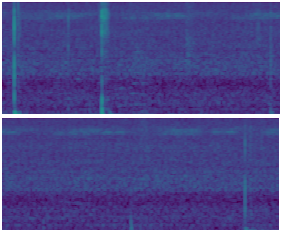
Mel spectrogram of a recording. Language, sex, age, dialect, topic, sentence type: Bengali, female, 18-24, Rajbangshi, agriculture, question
